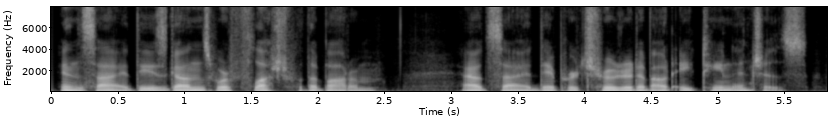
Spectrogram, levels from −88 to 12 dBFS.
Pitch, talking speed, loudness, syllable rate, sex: 100 Hz, 145 wpm, -18 LUFS, 5.2 syllables/s, male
